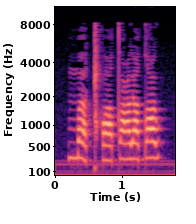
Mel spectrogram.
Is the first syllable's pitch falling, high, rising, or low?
falling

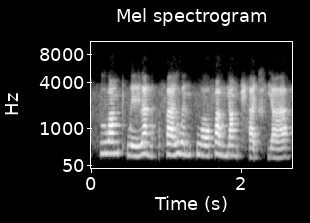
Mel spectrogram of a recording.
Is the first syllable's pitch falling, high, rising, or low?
high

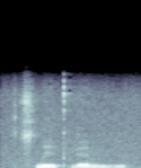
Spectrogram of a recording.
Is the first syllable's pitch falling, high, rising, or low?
falling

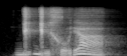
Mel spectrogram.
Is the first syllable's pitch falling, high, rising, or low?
rising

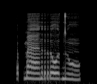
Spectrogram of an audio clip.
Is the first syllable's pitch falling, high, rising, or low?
high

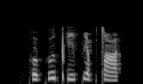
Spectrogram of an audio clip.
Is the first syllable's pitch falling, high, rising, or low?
low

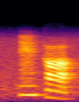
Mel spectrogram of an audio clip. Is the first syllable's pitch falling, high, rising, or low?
high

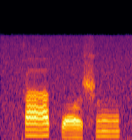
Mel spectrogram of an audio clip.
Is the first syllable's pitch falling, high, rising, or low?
high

